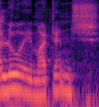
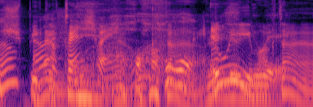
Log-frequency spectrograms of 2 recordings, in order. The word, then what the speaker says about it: Martens: Is it Martens? How you pronounce it? – Yeah, Louis Martens. Martin, you can also say in the French. – Louis Martin.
